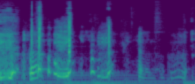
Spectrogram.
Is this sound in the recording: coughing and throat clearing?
yes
